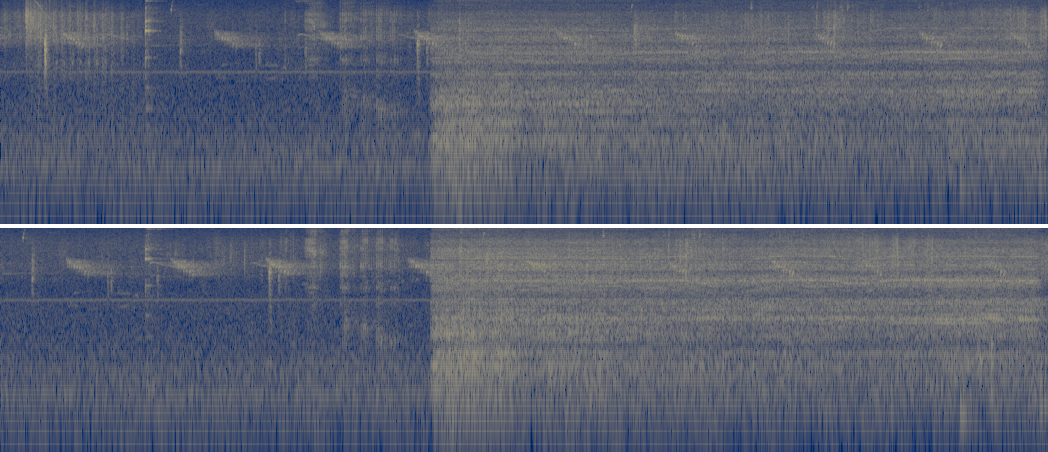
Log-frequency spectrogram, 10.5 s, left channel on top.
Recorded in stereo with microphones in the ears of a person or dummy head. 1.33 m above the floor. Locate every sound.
1.4 s cutlery clinking: 35° left (ahead or behind), 1.5 m
2.8 s tape being pulled: 5° left (ahead or behind), 7 m
4.3 s sawing: 10° right (ahead or behind), 9 m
